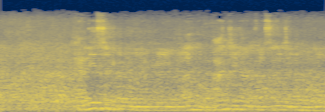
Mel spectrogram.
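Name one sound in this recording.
A young man talks calmly into a microphone over loudspeakers.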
